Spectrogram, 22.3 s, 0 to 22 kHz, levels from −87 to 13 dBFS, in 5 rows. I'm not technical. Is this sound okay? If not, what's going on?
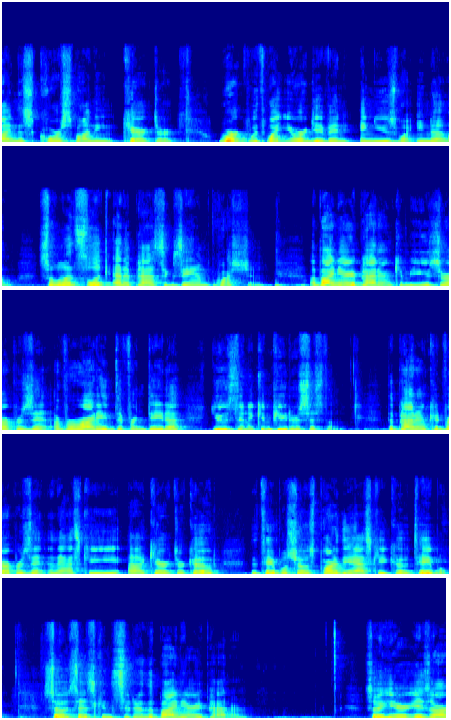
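Yes, nothing stood out as a problem when listening to this.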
